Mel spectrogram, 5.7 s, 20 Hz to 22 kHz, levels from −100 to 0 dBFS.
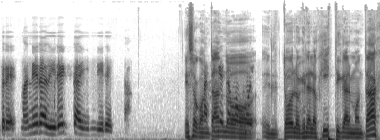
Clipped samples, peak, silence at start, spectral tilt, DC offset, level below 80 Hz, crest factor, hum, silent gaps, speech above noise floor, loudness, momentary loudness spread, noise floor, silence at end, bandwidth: under 0.1%; -4 dBFS; 0.05 s; -5.5 dB/octave; under 0.1%; -32 dBFS; 12 dB; none; none; 32 dB; -17 LUFS; 9 LU; -49 dBFS; 0 s; 20 kHz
